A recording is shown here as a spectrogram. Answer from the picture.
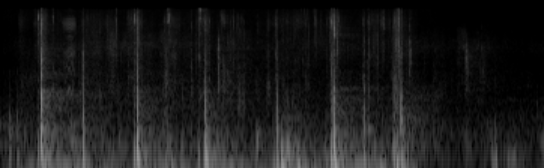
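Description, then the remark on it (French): Steady footsteps, about eight or nine in a row, each step giving a short squeak from the shoes of a care-home resident as she walks. Fairly quiet, with no one talking. “La bonne réponse, les chaussures d'une résidente qui grince un peu quand elle marche.”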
